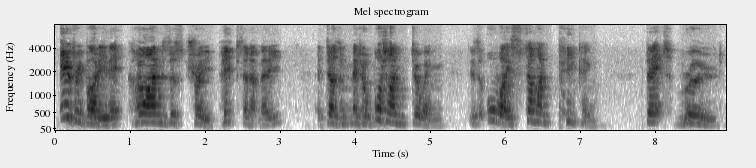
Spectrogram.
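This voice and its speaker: A woman's voice: medium pitch, lively intonation, unhurried, fairly bright tone, recorded from a distance, highs cut off, voice pushed up. A woman voicing an angry, indignant little pixie man in a children's storybook, scolding rudely. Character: angry little old-fashioned male pixie, rude and indignant.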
